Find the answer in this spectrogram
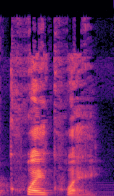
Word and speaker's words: Cwecwe: And I need everyone to hashtag justice for Quiquay. Qui Quay is spelled CWE. CWE.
